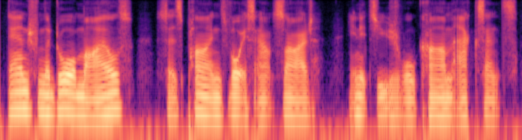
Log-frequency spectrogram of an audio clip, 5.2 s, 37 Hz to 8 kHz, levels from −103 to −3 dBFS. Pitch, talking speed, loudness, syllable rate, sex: 95 Hz, 160 wpm, -18 LUFS, 4.5 syllables/s, male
